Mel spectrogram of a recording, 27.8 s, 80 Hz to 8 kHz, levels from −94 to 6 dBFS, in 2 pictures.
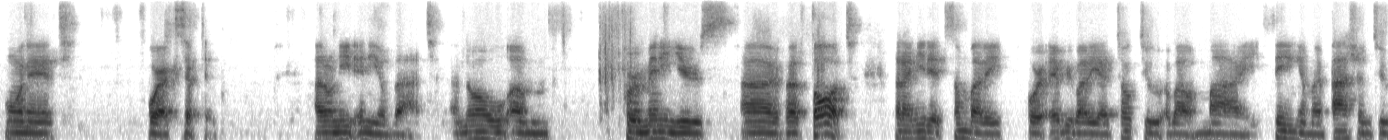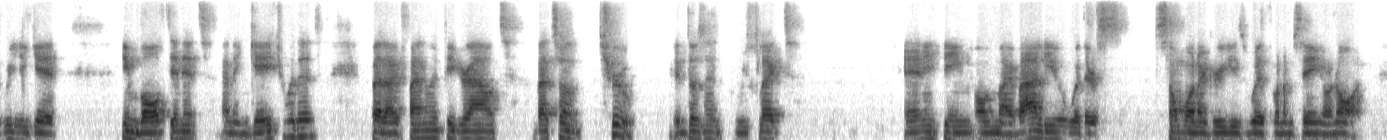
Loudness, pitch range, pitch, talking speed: -19 LUFS, 95-110 Hz, 100 Hz, 145 wpm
